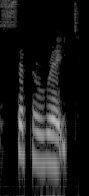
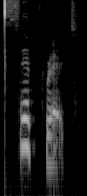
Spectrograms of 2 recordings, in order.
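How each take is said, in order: First: It is said the way the verb sounds. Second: It is said the way the adjective sounds. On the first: The word is used as a verb. "اگه separate در حالت verb بیاد پرونانسیشنش میشه separate" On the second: The word is used as an adjective. "اگه در حالت adjective ما بخوایم ازش استفاده کنیم میشه separate"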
